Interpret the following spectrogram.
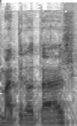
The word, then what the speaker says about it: matelotage: Bueno, que no, esto es el matelotage, que es Sí, eso lo básicamente como una tenía.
